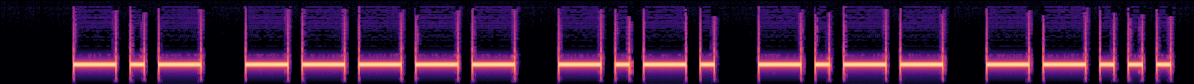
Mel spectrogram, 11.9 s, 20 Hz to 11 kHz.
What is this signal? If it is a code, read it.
Morse code, heard as a keyed tone, about 8 wpm, 800 Hz. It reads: K0CY7
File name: 8wpm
